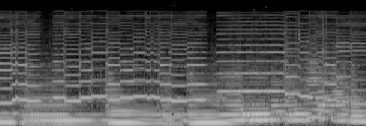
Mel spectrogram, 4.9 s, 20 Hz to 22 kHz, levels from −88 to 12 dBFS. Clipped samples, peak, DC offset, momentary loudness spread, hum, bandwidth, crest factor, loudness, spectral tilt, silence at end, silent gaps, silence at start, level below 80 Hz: under 0.1%; -6 dBFS; under 0.1%; 4 LU; none; 16 kHz; 12 dB; -18 LUFS; -6 dB/octave; 0 s; none; 0 s; -38 dBFS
